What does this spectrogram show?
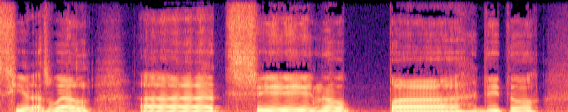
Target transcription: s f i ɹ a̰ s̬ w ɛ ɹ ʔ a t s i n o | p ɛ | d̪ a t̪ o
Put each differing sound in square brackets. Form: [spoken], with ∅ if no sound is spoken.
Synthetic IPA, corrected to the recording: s [h] i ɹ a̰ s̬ w ɛ [l] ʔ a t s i n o | p [a] | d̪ [i] t̪ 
